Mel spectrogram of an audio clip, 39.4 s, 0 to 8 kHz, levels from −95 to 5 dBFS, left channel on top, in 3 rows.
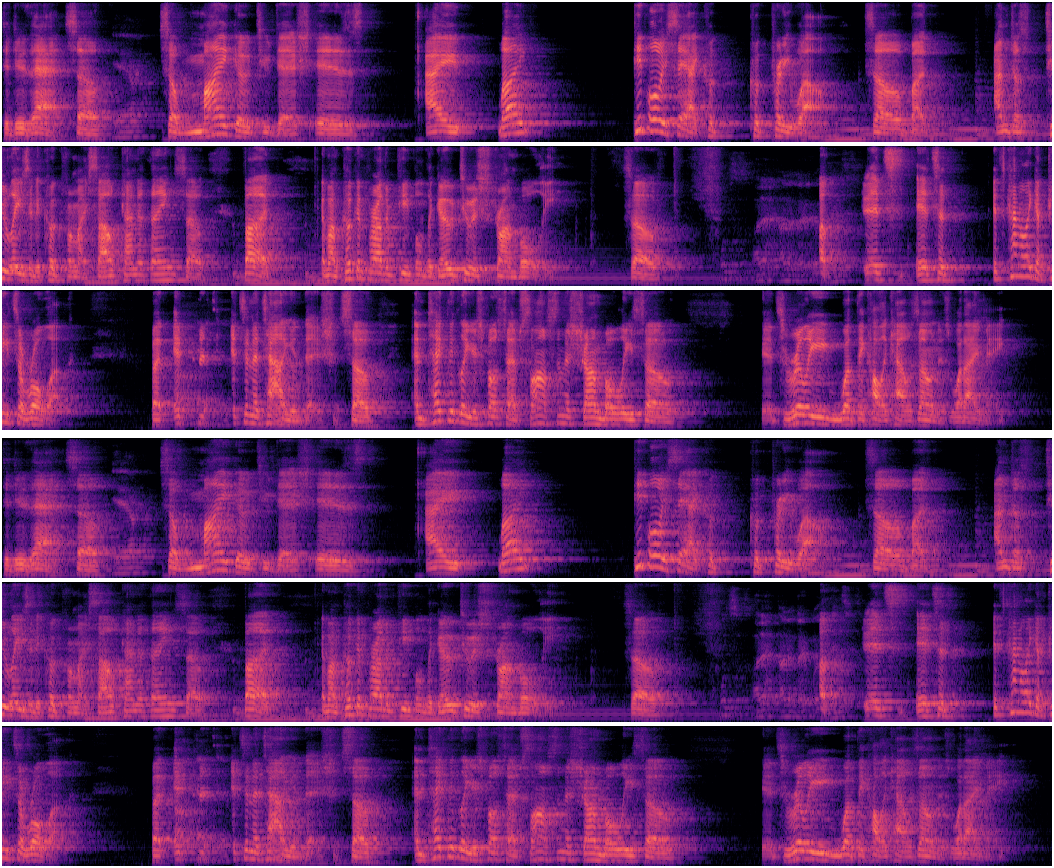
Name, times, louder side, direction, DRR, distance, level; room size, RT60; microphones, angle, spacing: voice 1, 0.0-1.3 2.0-4.5 5.3-5.8 6.2-6.6 7.9-9.0 9.4-10.3 10.8-11.6 12.4-15.7 16.2-16.5 17.1-20.1 20.9-21.4 21.9-22.1 23.3-23.5 23.9-25.0 25.5-27.0 28.1-28.8 29.1-30.9 31.4-34.7 35.7-38.8, left 4 dB, 50° left, 9 dB, 2.1 m, -28 dB
voice 2, 1.4-1.7 2.0-2.1 22.1-23.7 28.4-29.1, right 2 dB, 30° right, 2 dB, 7.6 m, -48 dB
sound 1, 9.9-22.7, equal, 15° left, 3.2 m, -50 dB
28.0 x 19.5 x 7.2 m, 1.0 s
head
